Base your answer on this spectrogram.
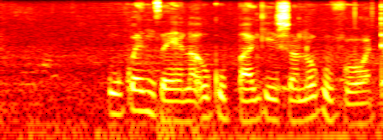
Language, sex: Xhosa, male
